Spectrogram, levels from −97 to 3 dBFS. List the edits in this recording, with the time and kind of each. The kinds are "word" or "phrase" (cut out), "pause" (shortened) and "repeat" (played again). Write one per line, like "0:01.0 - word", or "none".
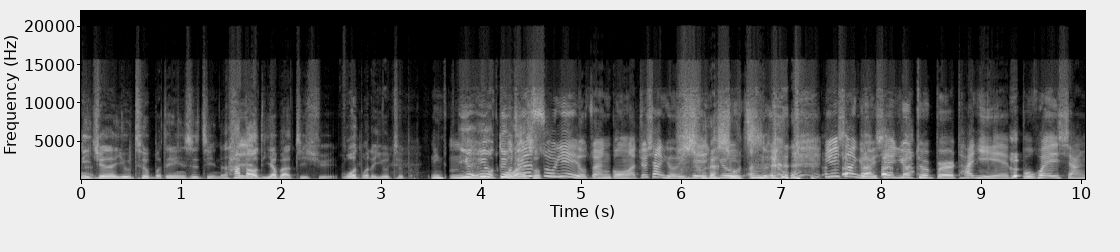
0:02.8 - word
0:03.6 - word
